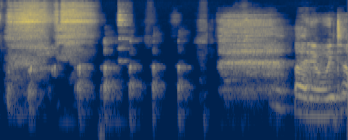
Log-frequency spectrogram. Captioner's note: laughs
